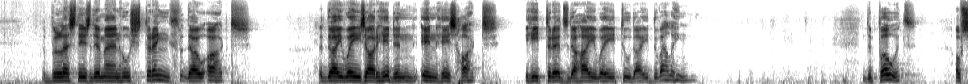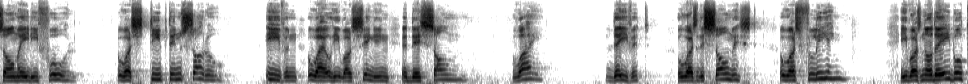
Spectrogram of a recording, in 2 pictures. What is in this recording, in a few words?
Sermon; True Blessedness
